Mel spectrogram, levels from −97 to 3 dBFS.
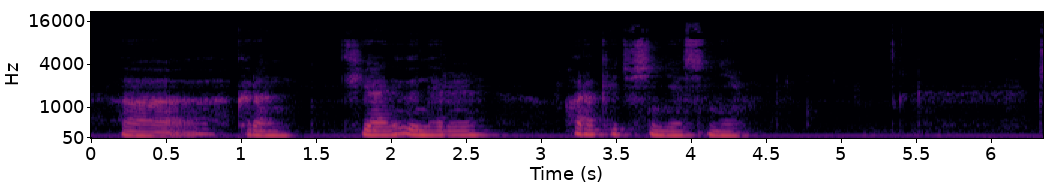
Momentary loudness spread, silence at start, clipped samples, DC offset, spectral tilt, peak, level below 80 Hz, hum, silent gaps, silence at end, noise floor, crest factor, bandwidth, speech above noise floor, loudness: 10 LU; 0 s; under 0.1%; under 0.1%; -6.5 dB/octave; -36 dBFS; -80 dBFS; none; none; 0 s; -74 dBFS; 18 dB; 15 kHz; 25 dB; -52 LUFS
